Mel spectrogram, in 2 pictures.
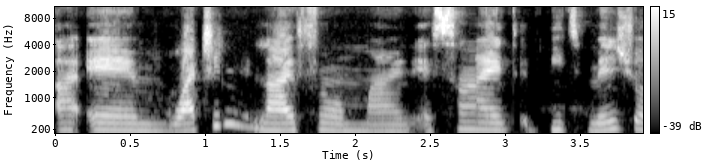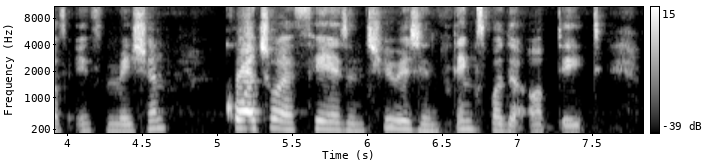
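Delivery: ordinary delivery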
